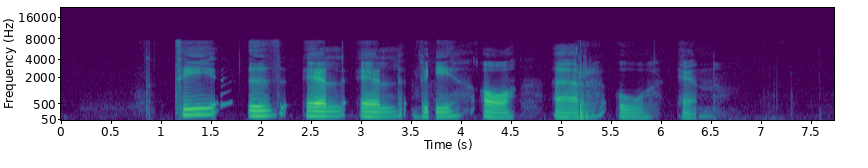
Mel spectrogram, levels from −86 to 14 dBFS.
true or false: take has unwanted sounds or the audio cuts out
true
